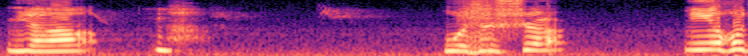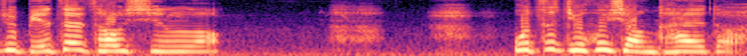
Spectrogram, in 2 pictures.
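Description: A woman's voice: high voice, unhurried, pauses often. An actress playing a stubborn young woman, tearful and sobbing, in a period martial arts film. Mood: subdued. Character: young woman grieving a lost suitor, stubborn.

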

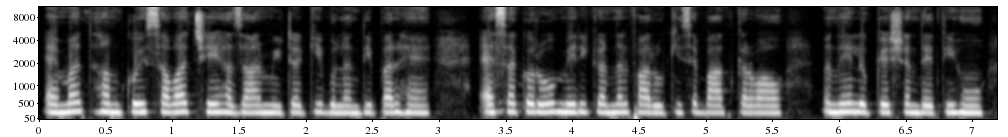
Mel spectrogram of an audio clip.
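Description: A woman's voice: on the high side, level tone, moderate pace, warm tone, no room sound, natural voice. A woman reading a stranded young mountaineer woman. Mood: tense. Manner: snapping, exasperated.

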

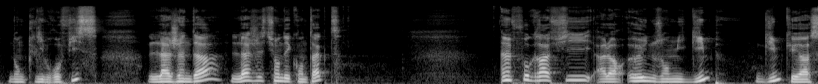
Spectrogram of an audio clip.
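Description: Man presenter, relaxed casual tutorial, plenty of pauses and fillers, dry close sound. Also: mid-range voice, no room sound. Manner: relaxed, many filler hesitations. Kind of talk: casual screen-recorded tutorial.

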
